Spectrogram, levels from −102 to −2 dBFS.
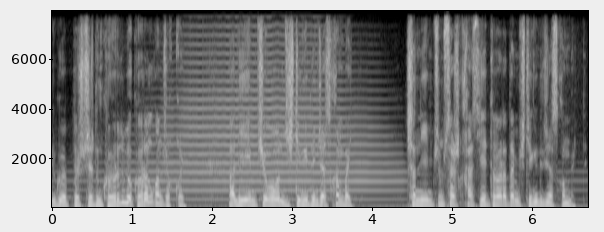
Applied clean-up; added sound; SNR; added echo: none; Trumpet; 13 dB; none.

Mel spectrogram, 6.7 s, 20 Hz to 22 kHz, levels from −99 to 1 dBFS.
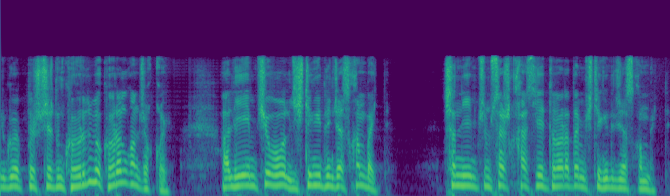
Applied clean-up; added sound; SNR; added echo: neural mask model Resemble Enhance denoiser.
